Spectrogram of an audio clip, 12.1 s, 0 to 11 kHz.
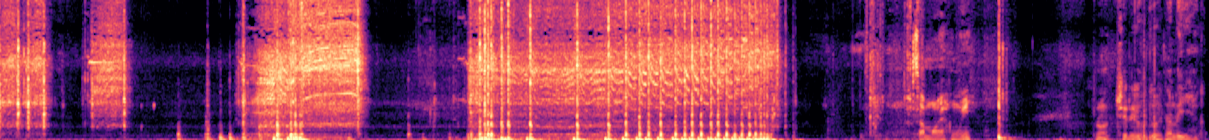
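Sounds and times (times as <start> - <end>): cordless drill running: 0.0 - 1.3, 2.4 - 3.7, 4.6 - 7.9.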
